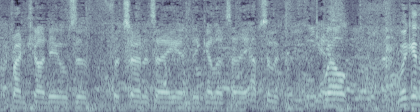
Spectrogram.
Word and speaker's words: égalité: Yeah, it does fit in with the French ideals of fraternité and égalité, absolutely.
